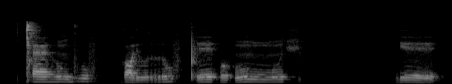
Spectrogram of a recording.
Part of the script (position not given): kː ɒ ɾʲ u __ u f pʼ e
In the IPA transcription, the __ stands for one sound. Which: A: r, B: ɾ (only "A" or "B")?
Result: A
